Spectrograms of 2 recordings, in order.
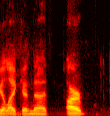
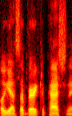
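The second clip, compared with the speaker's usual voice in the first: usual speaking voice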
